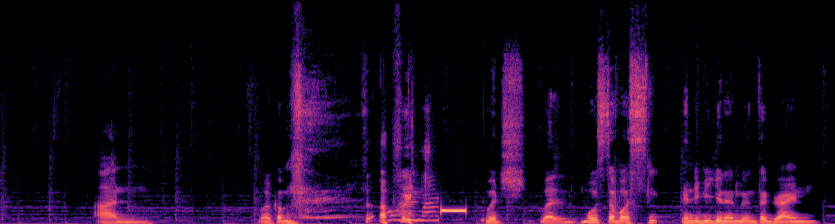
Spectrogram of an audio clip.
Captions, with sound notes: And welcome (laugh) .. (beep) which well, most of in the beginning learned to grind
